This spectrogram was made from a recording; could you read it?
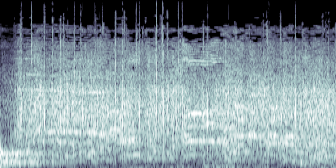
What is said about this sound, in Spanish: Venga, ese aplauso también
